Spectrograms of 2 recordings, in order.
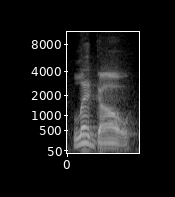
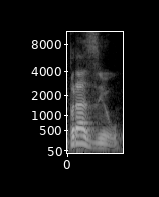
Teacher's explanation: The L is also quirky because it's often pronounced as a W, like in the word legal.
